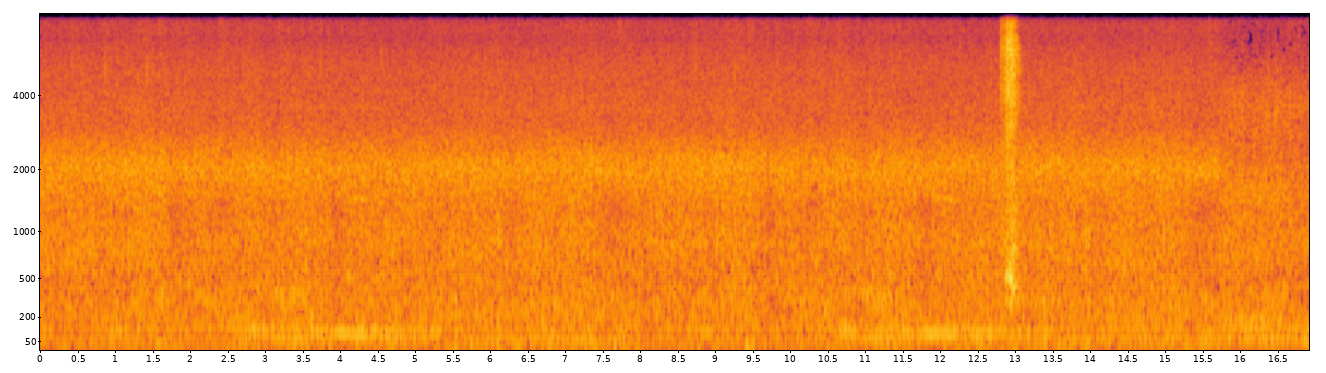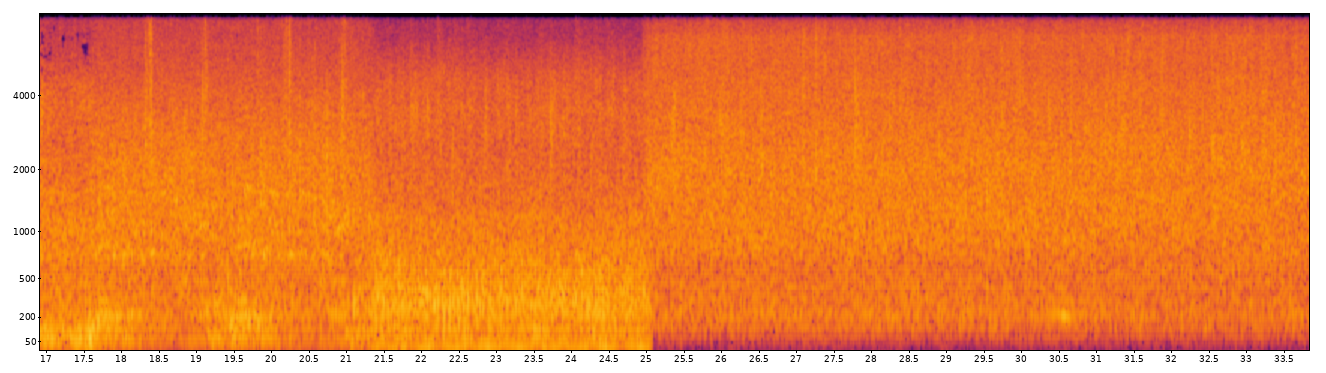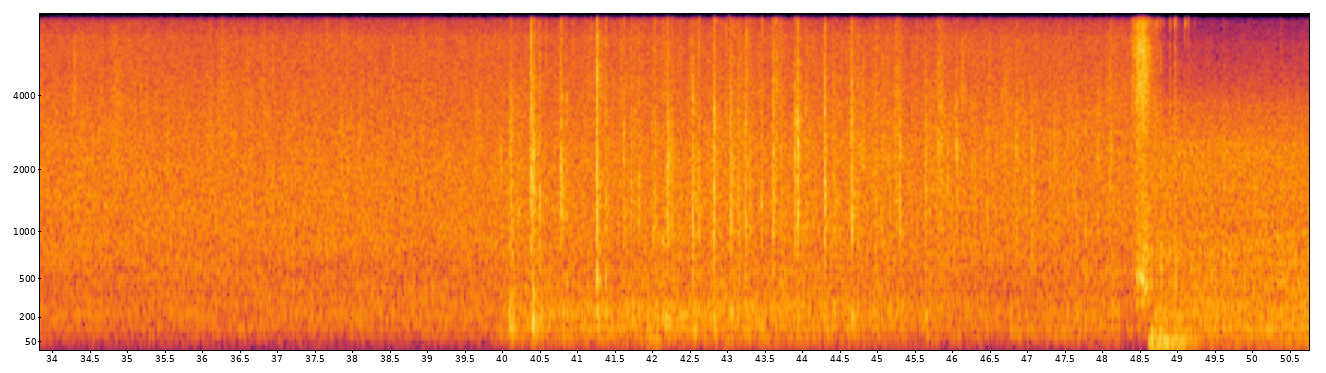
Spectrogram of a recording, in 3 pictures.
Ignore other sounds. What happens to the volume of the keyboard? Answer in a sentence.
The volume of the keyboard goes down.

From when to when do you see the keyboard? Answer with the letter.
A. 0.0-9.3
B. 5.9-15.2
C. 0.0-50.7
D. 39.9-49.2
D.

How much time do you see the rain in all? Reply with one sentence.
You can hear the rain for 51 seconds altogether.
